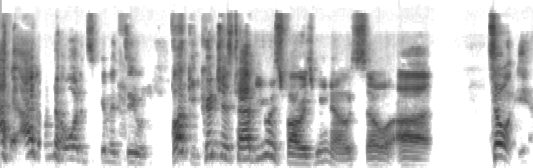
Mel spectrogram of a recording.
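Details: Adult male speaker; Normal speech.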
